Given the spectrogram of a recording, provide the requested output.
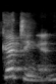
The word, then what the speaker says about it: Göttingen: Now, I would say Göttingen, but there's no way it's pronounced like that. It's close. You're really good in saying this. Also, my name, you say it very good. Göttingen. You say it good.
